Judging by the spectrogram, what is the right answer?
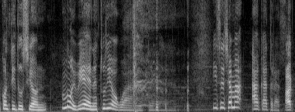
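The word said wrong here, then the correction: Ácratas: Acratas. – Ahí está. – Acratas. Ahí está. Perdón, lo dije bien, Acratas.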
